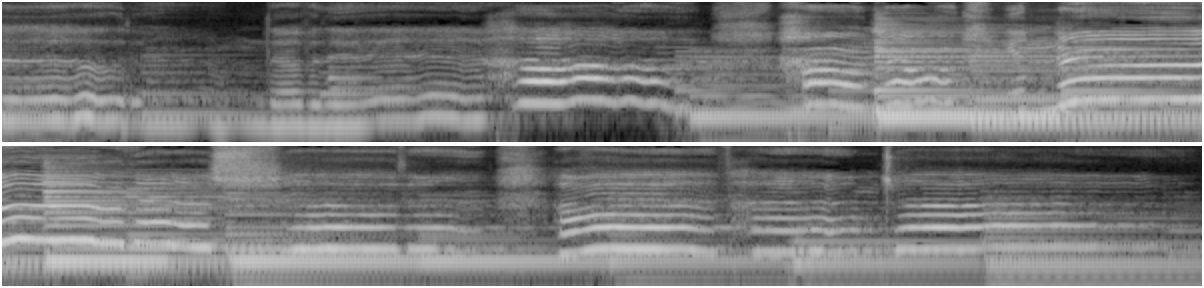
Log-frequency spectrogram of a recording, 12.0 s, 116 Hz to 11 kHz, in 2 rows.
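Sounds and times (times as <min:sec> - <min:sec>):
woman singing: 0:00.0 - 0:12.0
guitar and keyboard chords: 0:03.4 - 0:12.0.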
